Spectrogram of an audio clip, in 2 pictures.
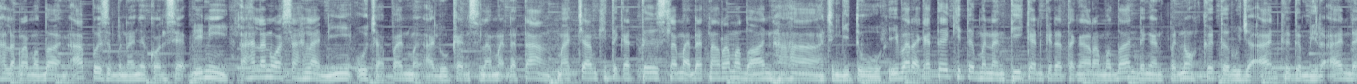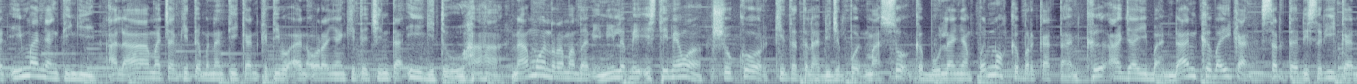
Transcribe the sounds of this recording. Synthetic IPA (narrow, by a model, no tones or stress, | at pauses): alaramad̪ana̰pəsəbənarɲãkɔnsɛp̚diniʔaɦlanwasaɦlaniut͡ʃapanmə̃ŋʔa̰lukansəlamat̪̚dat̪aŋmãt͡ʃamkit̪əkat̪əsəlamat̪̚dat̪aŋramad̪anɦaɦat͡ʃəŋɡit̪uʔibaɾat̪̚kat̪əkit̪əmənãnt̪ikankədat̪aŋãnramad̪andəŋãnpənɔhkət̪əɾud͡ʒa̰ʔankəɡəmbiɾa̰ʔandanʔimãnjaŋt̪iŋɡiʔa̰lamãt͡ʃamkit̪amənãnt̪ikankət̪iba̰ʔa̰no̰ɾaŋjaŋkit̪at͡ʃint̪aʔiɡit̪uhãɦanãmʊ̃nramad̪anḭnĩləbɪhist̪imẽwəʃukʊrkit̪at̪əlahdid͡ʒəmpʊt̪̚masʊʔkəbulanjaŋpənʊhkəbərkat̪a̰nkʰəʔad͡ʒaibandankəbaikansərt̪adisəɾikan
